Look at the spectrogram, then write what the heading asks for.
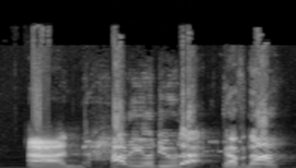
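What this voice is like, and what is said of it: Put-on British accent. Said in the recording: “Can I ask in a British accent this time?”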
